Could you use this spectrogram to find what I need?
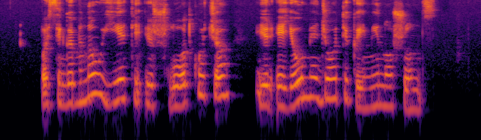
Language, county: Lithuanian, Vilnius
